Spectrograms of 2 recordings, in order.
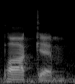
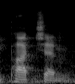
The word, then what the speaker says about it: pacem: I mean, he pronounced the C correctly. It's pacem. Like in ecclesiastical pronunciation, this would be pacem.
